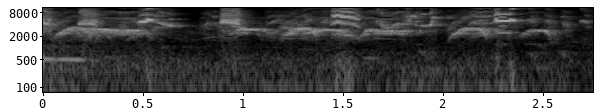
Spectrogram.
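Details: Breeding pairs of lovebirds at a bird farm in Bangladesh chattering in shrill, high chirps and squeaky rasping notes, several birds overlapping in quick bursts with barely a pause.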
